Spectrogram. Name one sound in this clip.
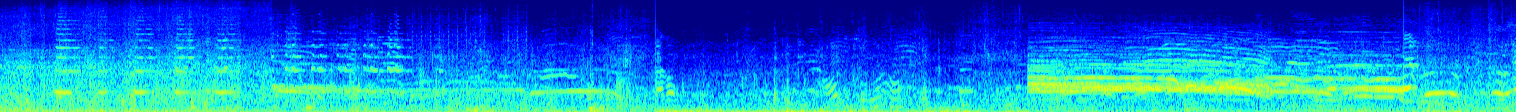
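A crowd cheers and whistles outdoors.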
